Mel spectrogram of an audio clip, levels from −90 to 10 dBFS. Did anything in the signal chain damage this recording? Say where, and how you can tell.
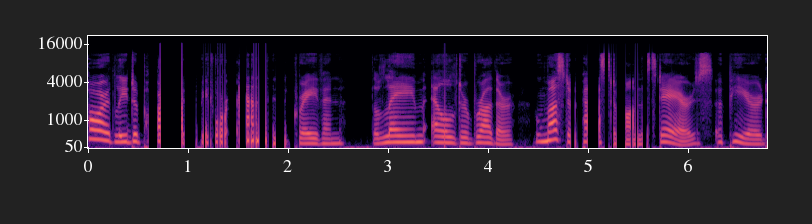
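Yes, in two places. The first is a digital broadcast dropout at the reception end. The speech breaks into short holes between 0.60 and 2.12 s: about 1.03 s of sound is gone, spread over roughly 1.5 s, and the longest silence is 0.22 s. It happens again from 4.82 to 5.65 s, with about 0.5 s lost across 0.8 s and a longest gap of 0.12 s. That patchy muting is the receiver dropping frames that failed, which fits a few dozen frames lost in the first burst.

The second is overlapping chunks in a buffer or block-processing stage. You get a quick stutter at 3.57–3.59 s and again at 6.09–6.11 s. Each one replays about 23 ms of audio, and they sit 2.5 s apart. That regular spacing is the tell: the audio was handled in 2.5 s blocks, and each new block started slightly before the previous one finished, so the overlap plays twice at every join.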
